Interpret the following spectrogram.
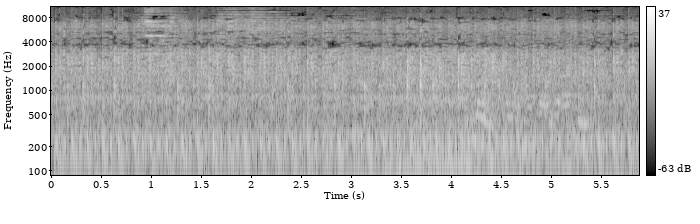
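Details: Diesel after new liner, piston rings and mechanism fitted, previously run out of coolant; harsh uneven clattering knock about three per second at idle, traced to a dead injector nozzle.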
